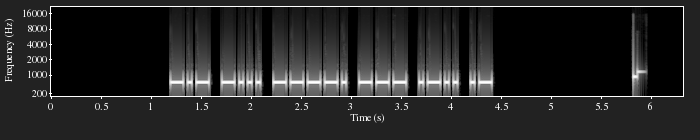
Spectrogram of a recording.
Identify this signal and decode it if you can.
Morse code, heard as a keyed tone, about 27 wpm, 700 Hz. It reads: KB9OLA
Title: USA Call Signs - 6 Characters - 3x Character Spacing - 28wpm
